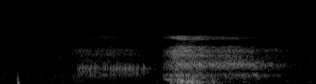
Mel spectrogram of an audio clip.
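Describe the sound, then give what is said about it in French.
A deep breath drawn in during a calm session of spoken affirmations: a faint, airy stretch of breath, then a louder, broad, rushing inhale lasting over a second, with no talk over it. “Voilà, une grande inspiration.”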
